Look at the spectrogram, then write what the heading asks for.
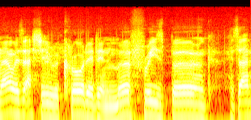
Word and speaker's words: Murfreesboro: And that was actually recorded in Murfreesboro. Is that how you pronounce it?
